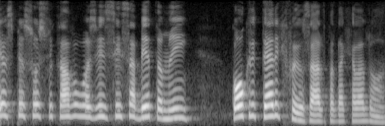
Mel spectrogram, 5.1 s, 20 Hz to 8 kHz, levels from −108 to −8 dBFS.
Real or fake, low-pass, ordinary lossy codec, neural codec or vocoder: real; none; none; none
